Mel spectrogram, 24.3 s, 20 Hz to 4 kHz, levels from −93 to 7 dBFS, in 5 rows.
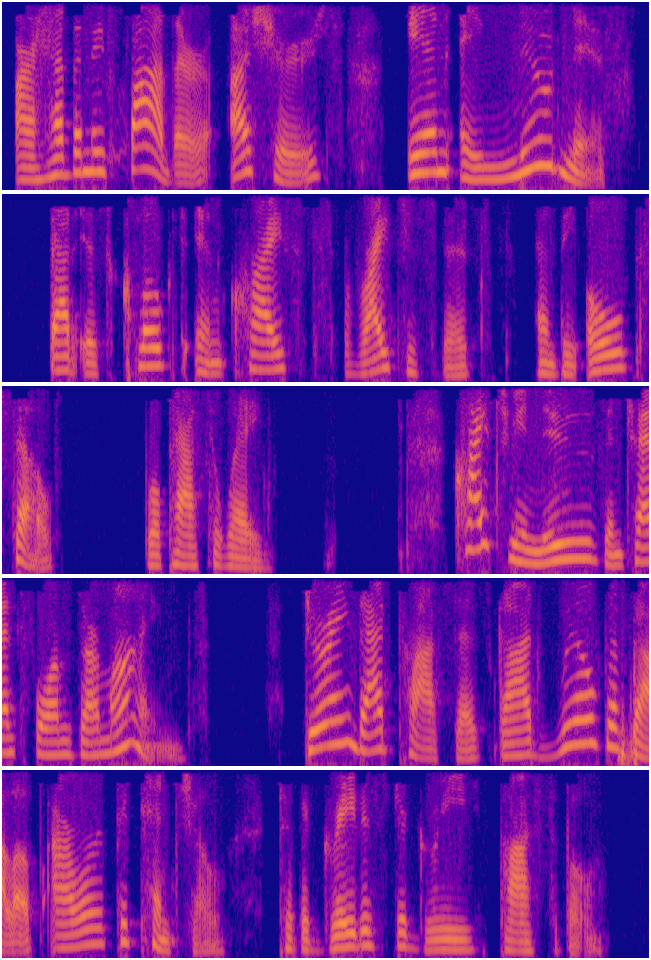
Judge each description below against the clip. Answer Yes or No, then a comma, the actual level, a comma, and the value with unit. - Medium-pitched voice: Yes, medium, 165 Hz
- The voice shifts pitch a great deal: Yes, wide, 8.8 semitones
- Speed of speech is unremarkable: No, slow, 95 wpm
